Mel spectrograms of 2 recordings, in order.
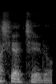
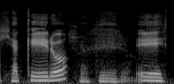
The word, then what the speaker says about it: Giachero: Es así, giachero. Está deformado, sería originalmente giaquero. Pero bueno, hay que pronunciarlo como suena acá en Uruguay.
